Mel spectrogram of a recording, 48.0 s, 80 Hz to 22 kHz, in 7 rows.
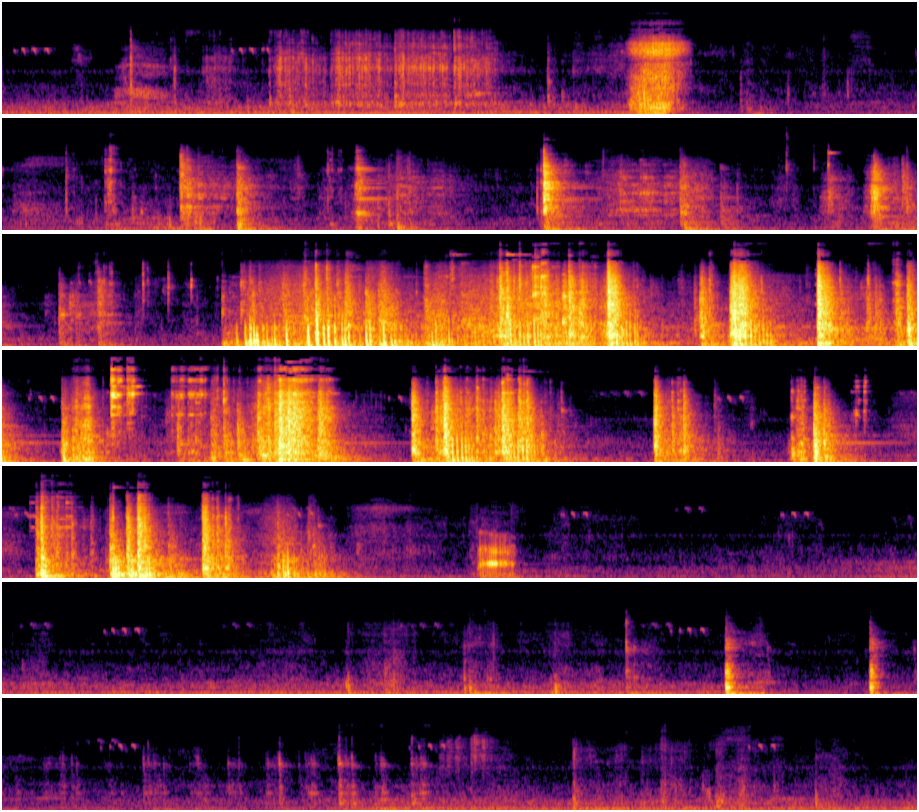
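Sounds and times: tools clattering on workbench: 0:15.5 - 0:24.8, 0:27.7 - 0:29.9.

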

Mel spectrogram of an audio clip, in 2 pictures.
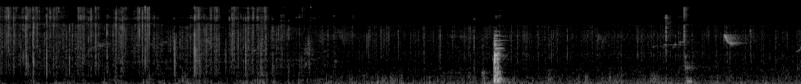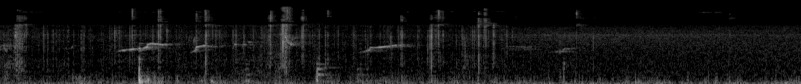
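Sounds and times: sharp clank: 0:04.8 - 0:05.2.

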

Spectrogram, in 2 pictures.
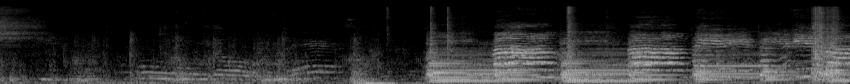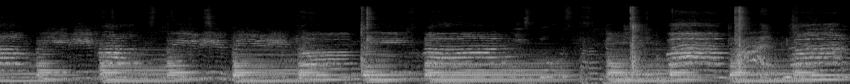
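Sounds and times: children and woman singing: 0:04.3 - 0:17.0.

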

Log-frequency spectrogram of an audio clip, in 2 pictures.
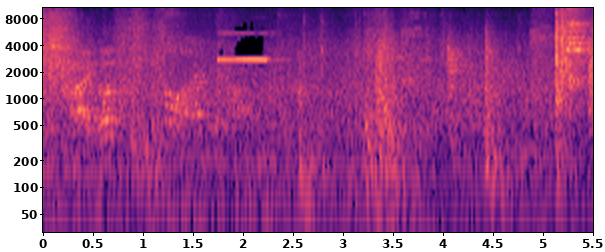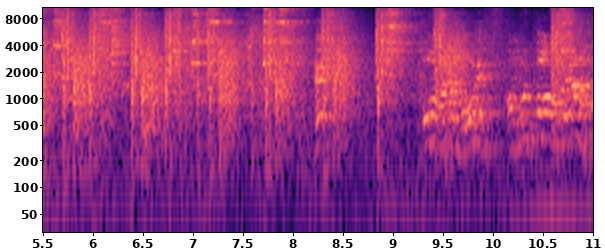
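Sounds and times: airsoft rifle shots: 0:05.1 - 0:09.8.

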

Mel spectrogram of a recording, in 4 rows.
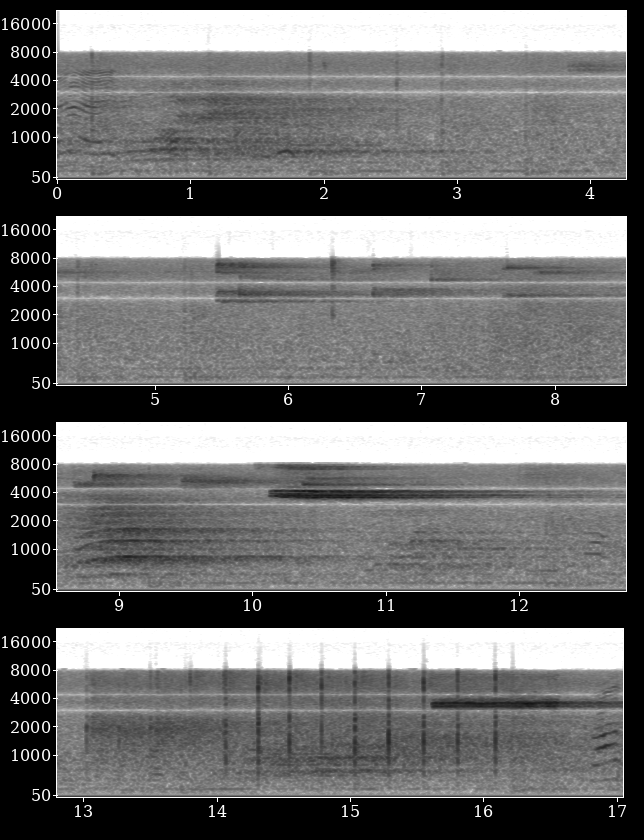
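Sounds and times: hubbub of large hall: 0:00.0 - 0:17.0
sneakers squeaking on hardwood: 0:03.5 - 0:10.5.

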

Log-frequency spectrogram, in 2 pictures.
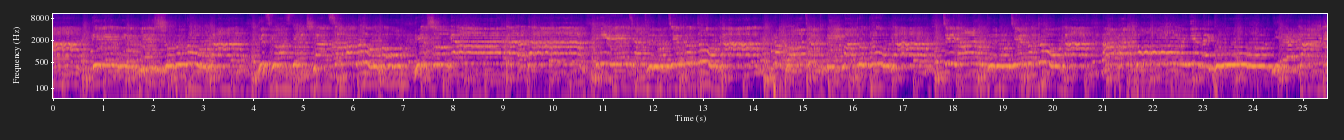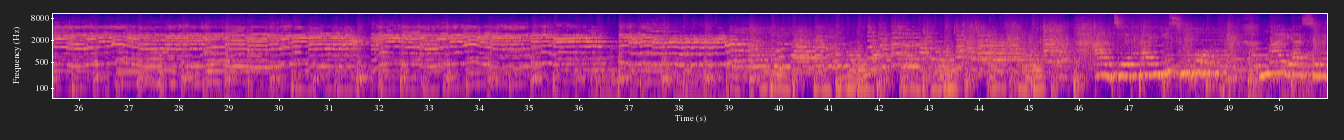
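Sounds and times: woman singing: 0:00.0 - 0:27.1, 0:45.6 - 0:50.9
brass band playing: 0:00.0 - 0:50.9
saxophone solo: 0:24.8 - 0:50.9.

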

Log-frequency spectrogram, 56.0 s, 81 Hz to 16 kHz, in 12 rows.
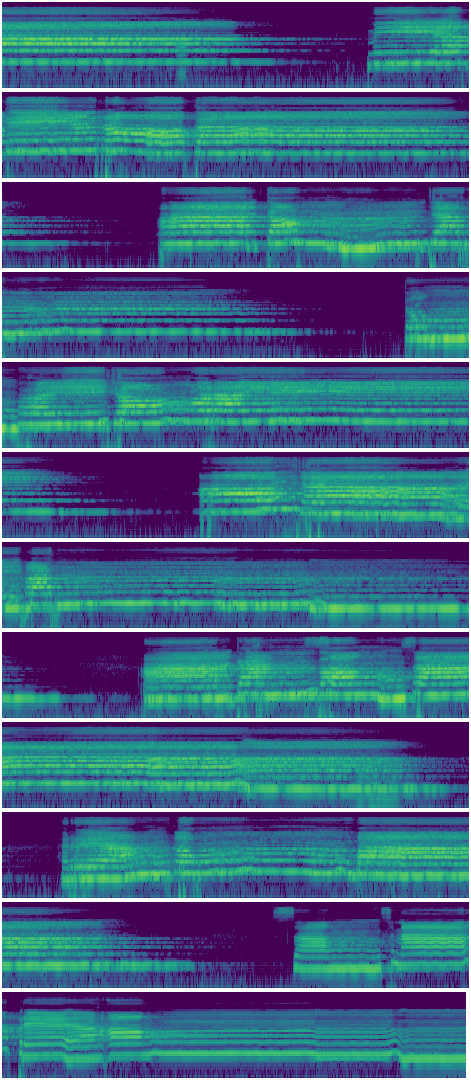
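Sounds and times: person chanting: 0:10.9 - 0:17.0, 0:18.1 - 0:24.5, 0:25.3 - 0:33.4, 0:34.1 - 0:42.0, 0:42.6 - 0:48.7, 0:49.4 - 0:56.0.

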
